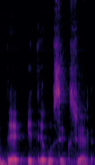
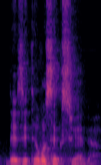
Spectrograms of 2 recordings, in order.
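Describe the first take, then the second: First: The words are said separately without a linking sound. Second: A z sound links des into the next word. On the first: The speaker calls it wrong. "et non pas" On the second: The speaker calls it right. "le H est dit muet"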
